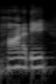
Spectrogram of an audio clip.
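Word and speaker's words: Honobia: You pronounce that name Honaby.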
